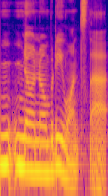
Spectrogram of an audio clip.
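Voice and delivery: ordinary delivery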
